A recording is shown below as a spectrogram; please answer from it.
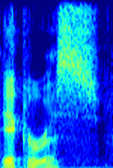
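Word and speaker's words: ichorous: The first syllable is pronounced like the word ick.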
